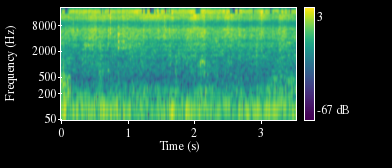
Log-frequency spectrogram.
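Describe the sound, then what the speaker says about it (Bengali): Bitter gourd frying with spices in a pan gives a steady, close sizzle with faint stirring scrapes running underneath throughout. "এভাবে আমি মশলার সাথে কিছুক্ষণ ভেজে নেব।"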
